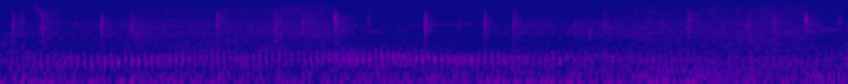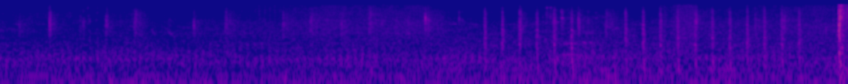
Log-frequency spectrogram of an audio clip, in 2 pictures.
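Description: Steady helicopter rotor chopping in the video game Ghost Recon Breakpoint drones throughout with rattling bursts of rapid gunfire layered on top, loud and continuous, growing busier near the end.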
